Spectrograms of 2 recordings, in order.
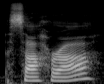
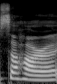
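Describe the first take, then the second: First: It is pronounced in an attempted Arabic way. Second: It is pronounced in the usual English way.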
